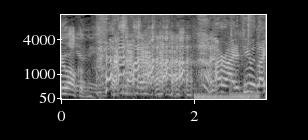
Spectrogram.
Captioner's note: laughter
